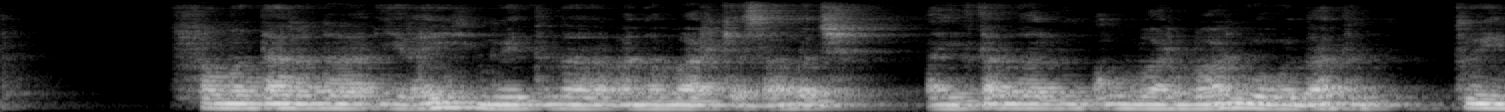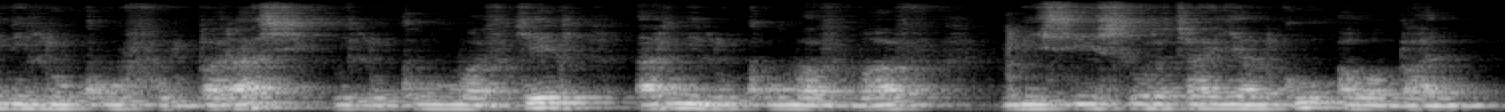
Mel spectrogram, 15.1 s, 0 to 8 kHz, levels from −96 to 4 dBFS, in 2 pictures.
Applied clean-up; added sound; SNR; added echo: none; none; none; reverberation time 0.9 s.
